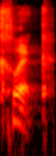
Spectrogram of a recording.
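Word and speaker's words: Cliq: And then we were in a store in New York called Click. C L I Q. It's like spelled like in a way.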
